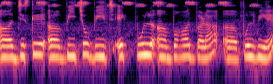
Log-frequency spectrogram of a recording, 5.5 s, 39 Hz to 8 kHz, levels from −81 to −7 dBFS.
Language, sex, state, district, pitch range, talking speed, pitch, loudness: Hindi, female, Bihar, Saran, 215-235 Hz, 155 wpm, 225 Hz, -17 LUFS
